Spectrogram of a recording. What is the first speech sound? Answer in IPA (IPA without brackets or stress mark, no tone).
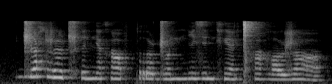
ɖ͡ʐ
